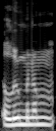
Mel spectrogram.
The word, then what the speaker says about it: aluminum: And so what I'm going to look for is just a suitable, this one, brushed aluminum or aluminium, depending on your pronunciation, and drag that out onto the sides.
